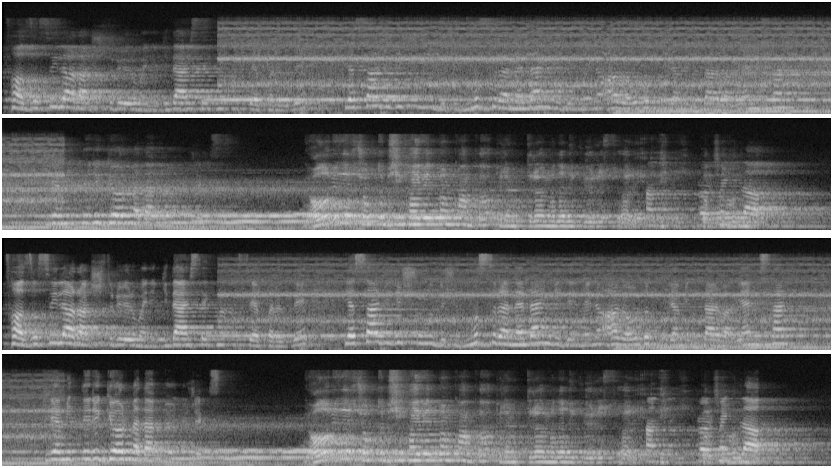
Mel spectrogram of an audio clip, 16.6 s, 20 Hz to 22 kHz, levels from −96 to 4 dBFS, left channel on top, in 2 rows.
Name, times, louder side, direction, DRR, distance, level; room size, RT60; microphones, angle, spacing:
voice 1, 0.1-7.9 8.7-10.4 14.7-15.9, right 3 dB, 65° right, 7 dB, 0.9 m, -25 dB
sound 1, 2.0-13.5, left 3 dB, 55° left, 1.2 m, -30 dB
sound 2, 2.2-8.9, left 3 dB, 15° left, 0.4 m, -31 dB
sound 3, 6.1-14.2, left 2 dB, 80° left, 1.0 m, -34 dB
voice 2, 11.3-14.9 15.3-15.9, left 1 dB, 5° right, 0 dB, 1.5 m, -22 dB
23.5 x 9.3 x 5.9 m, 2.3 s
head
